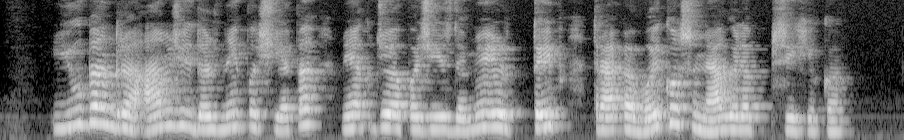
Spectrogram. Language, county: Lithuanian, Vilnius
